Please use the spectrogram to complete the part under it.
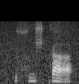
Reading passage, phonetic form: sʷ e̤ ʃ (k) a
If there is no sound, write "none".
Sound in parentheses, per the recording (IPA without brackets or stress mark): k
